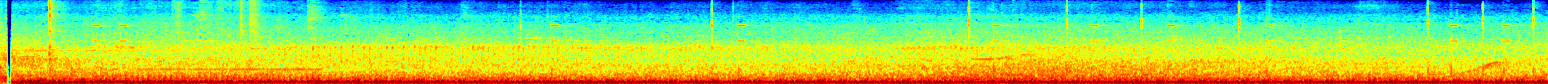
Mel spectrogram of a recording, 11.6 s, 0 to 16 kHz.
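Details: Honda Wave 110i after engine rebuild for a worn engine and noisy cam chain, idling: low, steady single-cylinder idle with an even thump, no rattle or chain slap; a healthy idle.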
